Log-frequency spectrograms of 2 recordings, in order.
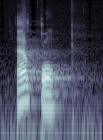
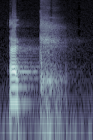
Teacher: Qaf on the right, further back, soft palate.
